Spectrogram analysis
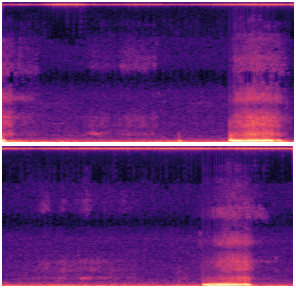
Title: Britt the cat in Hancock county Snoring!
